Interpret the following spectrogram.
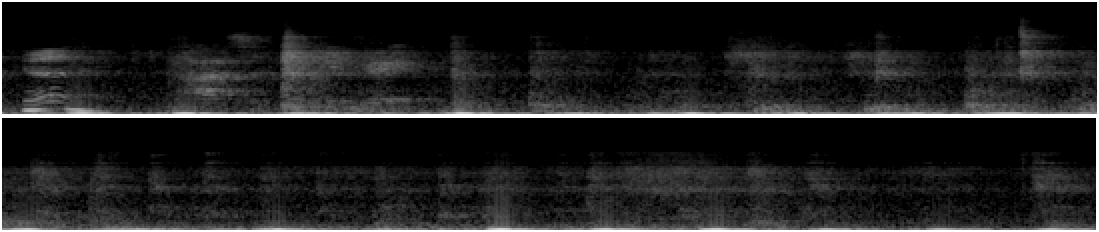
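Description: Footsteps climbing steel grated stairs at a steady pace, a low thud about twice a second.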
